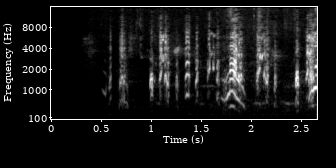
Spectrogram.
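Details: Chukar partridge raised at home, play-fighting with a person's hands; a burst of short, clucking and chattering notes in quick irregular succession, some with a brief curved, whining tone.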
